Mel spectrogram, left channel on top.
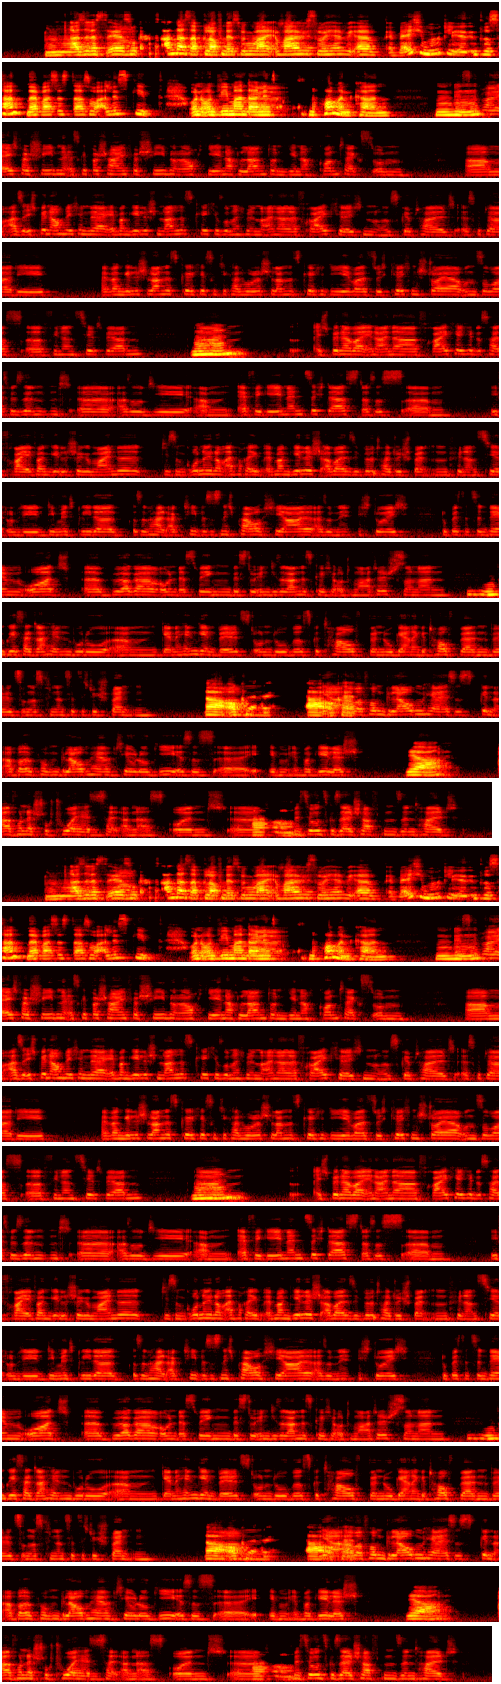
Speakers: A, on the left; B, on the right.
A: Mhm, also, das,
B: wow.
A: äh, so ganz anders abgelaufen. Deswegen war war ich so: „Hä, wie äh, welche mögli interessant, ne, was es da so alles gibt und und wie man
B: Ja,
A: dann ins Außen kommen kann. Mhm.
B: Es gibt halt echt verschiedene, es gibt wahrscheinlich verschiedene und auch je nach Land und je nach Kontext und ähm, also ich bin auch nicht in der evangelischen Landeskirche, sondern ich bin in einer der Freikirchen und es gibt halt, es gibt ja die evangelische Landeskirche, es gibt die katholische Landeskirche, die jeweils durch Kirchensteuer und sowas äh, finanziert werden.
A: Mhm.
B: Ähm, ich bin aber in einer Freikirche, das heißt, wir sind, äh, also die ähm, FEG nennt sich das. Das ist ähm, die Freie Evangelische Gemeinde. Die ist im Grunde genommen einfach ev- evangelisch, aber sie wird halt durch Spenden finanziert und die, die Mitglieder sind halt aktiv. Es ist nicht parochial, also nicht durch, du bist jetzt in dem Ort äh, Bürger und deswegen bist du in dieser Landeskirche automatisch, sondern
A: Mhm.
B: du gehst halt dahin, wo du ähm, gerne hingehen willst und du wirst getauft, wenn du gerne getauft werden willst und das finanziert sich durch Spenden.
A: Ja,
B: Ähm,
A: okay. Ah,
B: ja,
A: okay.
B: aber vom Glauben her ist es, gen- aber vom Glauben her Theologie ist es äh, eben evangelisch.
A: Ja.
B: Ähm, aber von der Struktur her ist es halt anders. Und äh,
A: Ah.
B: Missionsgesellschaften sind halt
